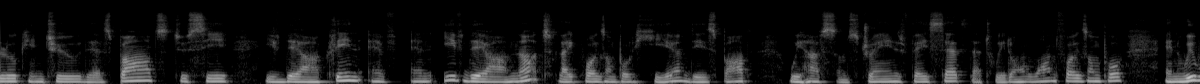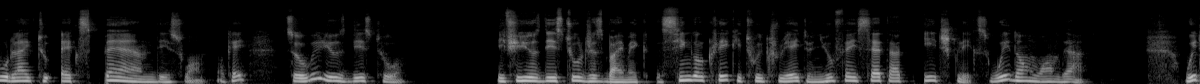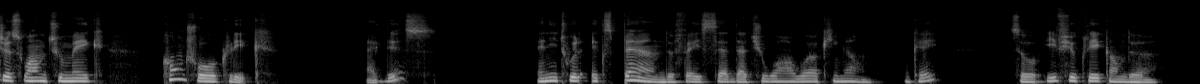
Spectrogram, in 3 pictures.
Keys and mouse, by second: 0.4 shift+drag, 0.8-2.1 middle drag, 2.6-3.8 middle drag, 4.3-4.8 middle drag, 5.1 shift+drag, 5.9 shift+drag, 15.2 click, 18.4 click, 19.8 drag, 20.7 drag, 22.8 ctrl+z, 23.0 ctrl+z, 23.3 ctrl+z, 25.7 ctrl+click.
